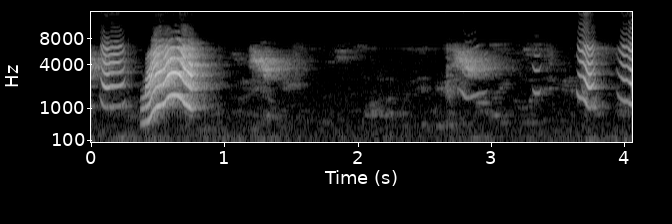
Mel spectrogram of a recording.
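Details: Alexandrine parakeet (pahadi parrot) kept as a pet, with a loud arching squawk, hoarse rasping notes, and short bent whistles closing the sequence, separated by quiet gaps.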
